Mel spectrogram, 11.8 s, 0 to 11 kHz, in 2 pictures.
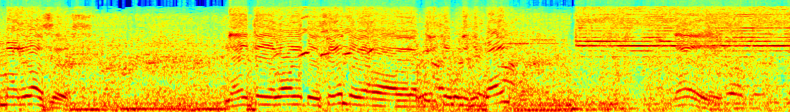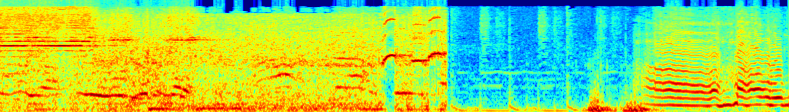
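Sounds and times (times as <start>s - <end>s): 
busy street traffic noise: 0.0s - 11.8s
speech: 0.3s - 7.9s, 8.8s - 9.3s, 10.7s - 11.8s
car horn blast: 4.0s - 7.6s.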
